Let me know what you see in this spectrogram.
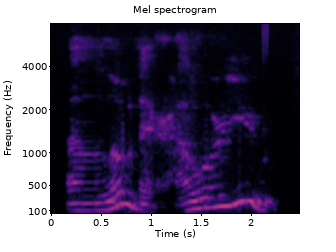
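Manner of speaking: very slow, methodical voice, each word drawn out. Voicing the myconoid as it speaks telepathically to everyone, very slow, methodical voice. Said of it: "this kind of very slow, methodical voice emanates".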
